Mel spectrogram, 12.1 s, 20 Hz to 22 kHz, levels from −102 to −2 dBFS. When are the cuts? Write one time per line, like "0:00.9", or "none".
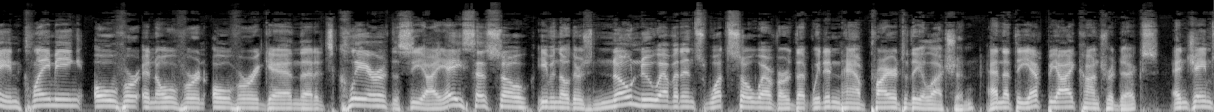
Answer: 0:02.2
